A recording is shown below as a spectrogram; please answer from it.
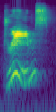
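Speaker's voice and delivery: loud, folksy friendly giant. A narrator's reading. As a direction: play the big kind giant.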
